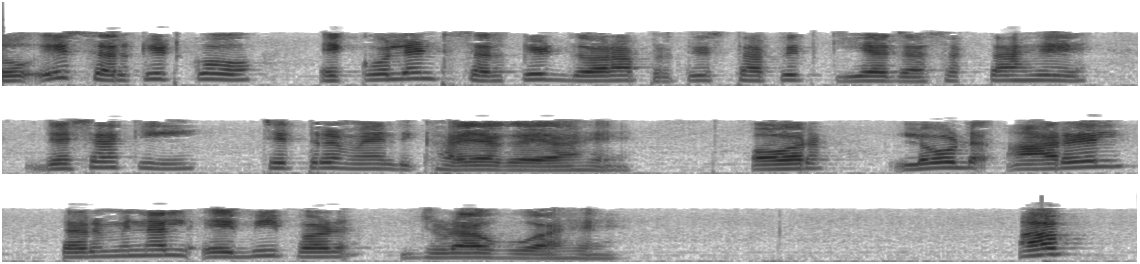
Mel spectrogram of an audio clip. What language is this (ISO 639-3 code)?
hin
